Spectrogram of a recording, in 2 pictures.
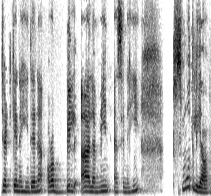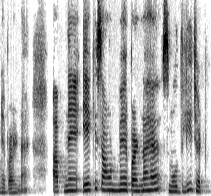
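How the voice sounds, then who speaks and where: A woman leads an online tajweed lesson, explaining pronunciation patiently and repeating phrases slowly. Her voice sits mid-range for a woman. The call audio is slightly muffled. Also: mid-range voice, darkish tone. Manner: patient, instructive, models recitation slowly. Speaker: Quran recitation teacher.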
